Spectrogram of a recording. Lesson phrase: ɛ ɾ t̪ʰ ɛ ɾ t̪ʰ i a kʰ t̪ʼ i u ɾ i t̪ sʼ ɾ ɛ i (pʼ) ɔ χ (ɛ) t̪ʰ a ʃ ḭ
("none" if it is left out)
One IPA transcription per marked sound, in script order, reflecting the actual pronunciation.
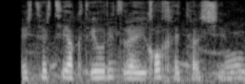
qʼ, ɛ

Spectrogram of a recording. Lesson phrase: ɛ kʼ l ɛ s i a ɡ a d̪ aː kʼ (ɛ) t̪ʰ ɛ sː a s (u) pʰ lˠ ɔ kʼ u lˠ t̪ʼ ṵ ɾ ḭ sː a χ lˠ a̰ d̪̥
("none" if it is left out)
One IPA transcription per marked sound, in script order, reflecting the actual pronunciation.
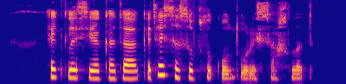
ɛ, ɔ

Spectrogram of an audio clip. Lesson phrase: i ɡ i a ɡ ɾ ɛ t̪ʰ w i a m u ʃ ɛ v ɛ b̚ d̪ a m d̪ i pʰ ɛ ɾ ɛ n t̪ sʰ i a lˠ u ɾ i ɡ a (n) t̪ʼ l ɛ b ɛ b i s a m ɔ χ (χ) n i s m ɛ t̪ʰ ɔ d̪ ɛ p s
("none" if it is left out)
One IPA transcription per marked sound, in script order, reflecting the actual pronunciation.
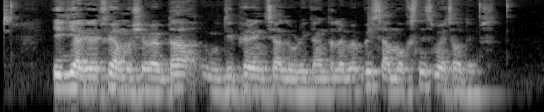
n, s

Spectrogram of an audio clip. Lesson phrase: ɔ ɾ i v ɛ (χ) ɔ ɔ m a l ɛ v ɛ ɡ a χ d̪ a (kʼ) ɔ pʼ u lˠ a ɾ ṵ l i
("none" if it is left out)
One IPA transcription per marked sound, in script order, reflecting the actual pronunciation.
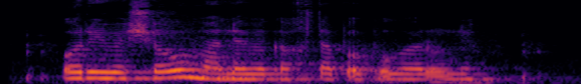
ʃ, pʼ

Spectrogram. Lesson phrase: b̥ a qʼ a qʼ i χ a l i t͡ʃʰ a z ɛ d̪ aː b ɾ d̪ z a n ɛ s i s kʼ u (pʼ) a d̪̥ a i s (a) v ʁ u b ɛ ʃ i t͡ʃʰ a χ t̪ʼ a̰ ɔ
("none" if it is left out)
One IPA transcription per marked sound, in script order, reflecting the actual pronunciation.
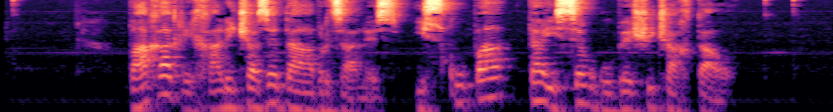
pʼ, ɛ

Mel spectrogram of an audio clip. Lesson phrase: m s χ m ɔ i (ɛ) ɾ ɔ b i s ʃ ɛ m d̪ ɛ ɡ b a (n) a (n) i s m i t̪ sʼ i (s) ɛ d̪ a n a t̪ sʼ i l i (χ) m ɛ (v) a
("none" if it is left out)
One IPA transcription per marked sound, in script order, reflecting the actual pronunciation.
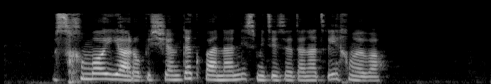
a, n, n, z, χ, v

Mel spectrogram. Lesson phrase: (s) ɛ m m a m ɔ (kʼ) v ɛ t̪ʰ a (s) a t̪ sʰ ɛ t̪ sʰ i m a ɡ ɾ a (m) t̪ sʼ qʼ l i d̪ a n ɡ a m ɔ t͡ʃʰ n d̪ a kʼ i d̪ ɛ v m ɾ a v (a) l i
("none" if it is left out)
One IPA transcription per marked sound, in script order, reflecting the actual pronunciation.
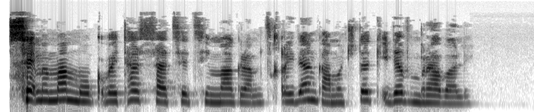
s, kʼ, s, m, a

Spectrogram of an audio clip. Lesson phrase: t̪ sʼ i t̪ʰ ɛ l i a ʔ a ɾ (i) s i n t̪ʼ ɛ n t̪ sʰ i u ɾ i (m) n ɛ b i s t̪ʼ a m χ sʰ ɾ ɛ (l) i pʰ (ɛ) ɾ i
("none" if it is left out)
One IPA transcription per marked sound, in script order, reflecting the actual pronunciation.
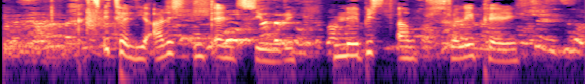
i, m, l, ɛ

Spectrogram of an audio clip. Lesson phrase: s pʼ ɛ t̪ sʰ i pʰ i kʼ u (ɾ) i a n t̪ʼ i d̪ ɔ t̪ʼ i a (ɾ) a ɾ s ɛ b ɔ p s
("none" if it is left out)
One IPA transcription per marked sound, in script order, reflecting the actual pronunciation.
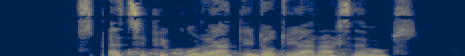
ɾ, ɾ

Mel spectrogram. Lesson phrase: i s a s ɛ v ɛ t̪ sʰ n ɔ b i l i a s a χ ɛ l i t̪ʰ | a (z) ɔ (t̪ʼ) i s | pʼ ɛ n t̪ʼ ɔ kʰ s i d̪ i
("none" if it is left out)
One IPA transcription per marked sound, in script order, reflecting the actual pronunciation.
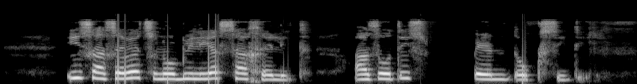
z, t̪ʼ

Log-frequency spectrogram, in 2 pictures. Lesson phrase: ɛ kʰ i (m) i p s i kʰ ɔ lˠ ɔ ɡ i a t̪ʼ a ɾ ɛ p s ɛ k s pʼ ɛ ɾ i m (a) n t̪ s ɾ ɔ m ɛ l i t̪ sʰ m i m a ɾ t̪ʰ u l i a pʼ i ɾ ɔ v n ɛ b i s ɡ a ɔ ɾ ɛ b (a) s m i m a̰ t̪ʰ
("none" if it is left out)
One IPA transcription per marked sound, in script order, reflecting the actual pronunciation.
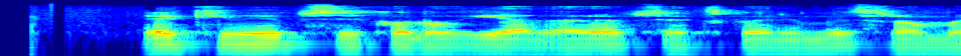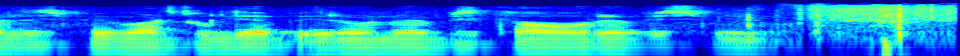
m, ɛ, i

